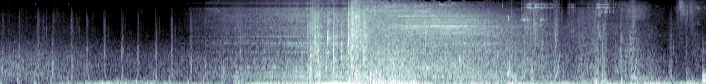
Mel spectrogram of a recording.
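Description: A treasure chest hums and jingles as it is opened.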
